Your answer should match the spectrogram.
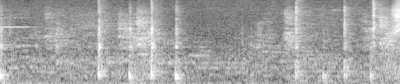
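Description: A few faint, scattered clicks of a screwdriver tip pressing the small push buttons on a car stereo's plastic faceplate, over a low steady hum.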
